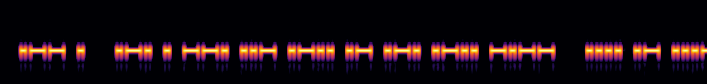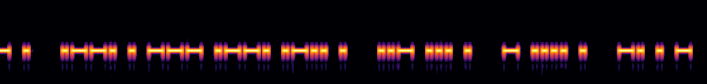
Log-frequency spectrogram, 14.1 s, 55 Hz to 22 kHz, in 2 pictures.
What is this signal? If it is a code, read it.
Morse code, heard as a keyed tone, about 25 wpm, 600 Hz. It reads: WE REGULARLY HAVE PEOPLE USE THE NET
